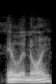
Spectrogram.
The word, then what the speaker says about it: Illinois: ill where's he from Illinois oh okay yeah it's you know what it is it's not pronouncing that s throws me off every time I understand what's up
